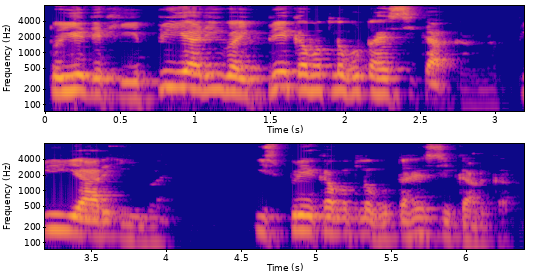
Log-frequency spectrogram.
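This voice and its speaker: A man with an Indian accent teaching an exam-prep English lesson, switching between Hindi and English and repeating the key words. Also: a little high. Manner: slow and deliberate when reading English sentences aloud.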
